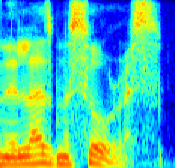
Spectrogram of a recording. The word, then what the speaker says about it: Elasmosaurus: So one of the things that Cope discovered was an Elasmosaurus. Oh, very good. Well pronounced.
